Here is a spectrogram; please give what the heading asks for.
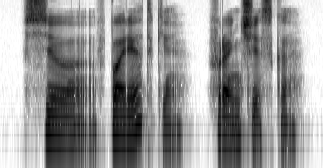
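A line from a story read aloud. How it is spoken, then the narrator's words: Velvety voice. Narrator (Russian): спросил Орион бархатным голосом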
